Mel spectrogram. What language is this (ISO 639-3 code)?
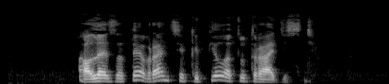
ukr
